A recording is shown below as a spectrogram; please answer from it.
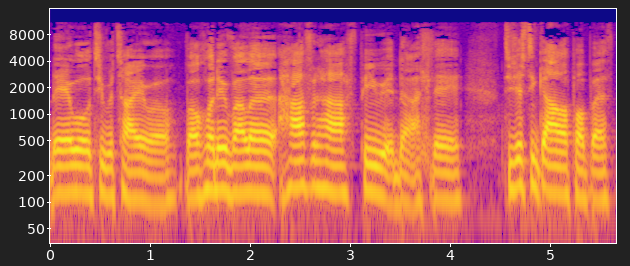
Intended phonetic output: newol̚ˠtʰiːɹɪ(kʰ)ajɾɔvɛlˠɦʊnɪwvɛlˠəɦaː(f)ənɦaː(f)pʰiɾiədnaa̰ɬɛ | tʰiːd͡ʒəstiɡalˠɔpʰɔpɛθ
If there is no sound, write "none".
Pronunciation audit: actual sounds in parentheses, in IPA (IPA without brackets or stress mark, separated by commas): tʰ, f, f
